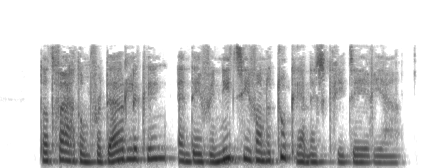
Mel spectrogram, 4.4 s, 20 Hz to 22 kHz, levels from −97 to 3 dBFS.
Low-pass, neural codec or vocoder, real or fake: 7.2 kHz; none; real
